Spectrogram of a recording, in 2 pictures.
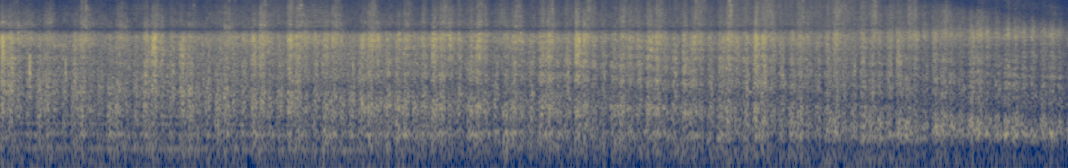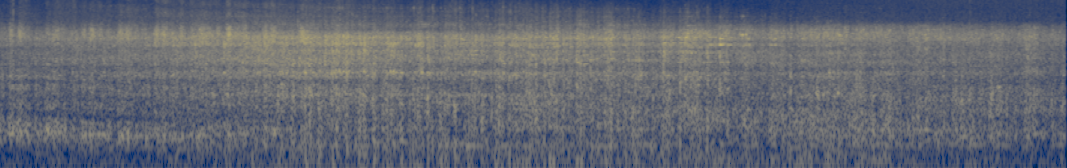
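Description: Steam locomotive hauling a passenger train past, with a rapid beat of exhaust and the clatter of coach wheels over the rail joints. Around halfway through the sound turns duller and a tone slides down in pitch as the train passes and draws away.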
